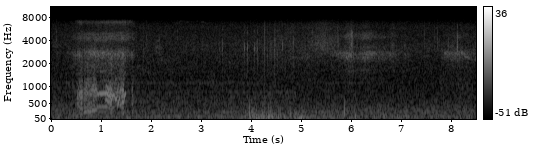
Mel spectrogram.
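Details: A rough, fluttering snore-like noise from a pet snoring while awake, breathing through a noisy upper airway, over quiet room noise.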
